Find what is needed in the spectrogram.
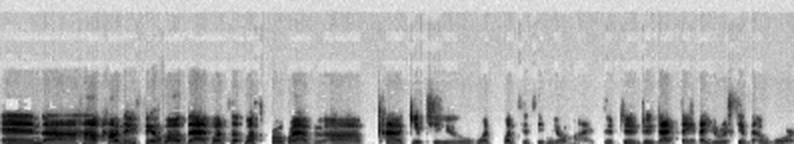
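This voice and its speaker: A woman with a Thai accent, talking at a fairly quick pace. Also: medium pitch for a woman, ordinary pitch variation, hardly any pauses. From Thailand. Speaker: program committee moderator. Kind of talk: interview. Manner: halting.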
